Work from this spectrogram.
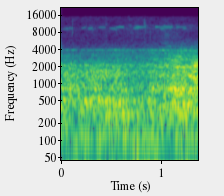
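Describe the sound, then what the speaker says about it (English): An airplane flying overhead gives a broad, steady engine roar that fills the whole stretch at an even level, with no speech over it. "Sorry about the plane."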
